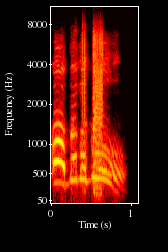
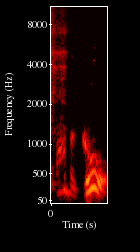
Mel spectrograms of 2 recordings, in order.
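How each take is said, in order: First: Mock Italian-American curse. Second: Quiet echo. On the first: Customer cursing the cook who blocked him, mock outburst. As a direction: imitate an indignant customer cursing, pitched way up. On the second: Retold or imitated. Storyteller echoing the customer's curse, quiet aside. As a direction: drop it right down, almost to yourself.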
